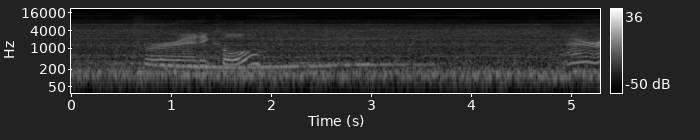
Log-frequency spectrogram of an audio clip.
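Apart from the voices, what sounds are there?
airplane taxiing at Boston Logan airport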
